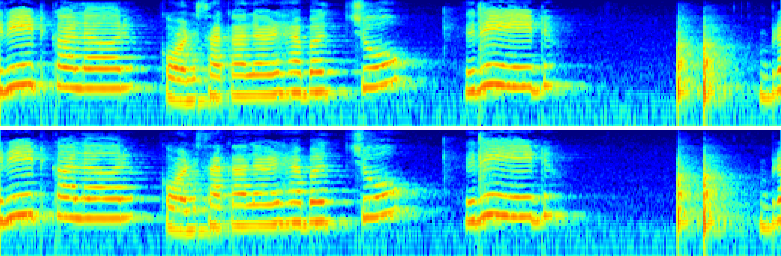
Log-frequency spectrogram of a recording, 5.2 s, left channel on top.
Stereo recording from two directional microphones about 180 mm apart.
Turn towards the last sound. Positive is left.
turn(degrees=10)  # may be behind; listen again after turning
